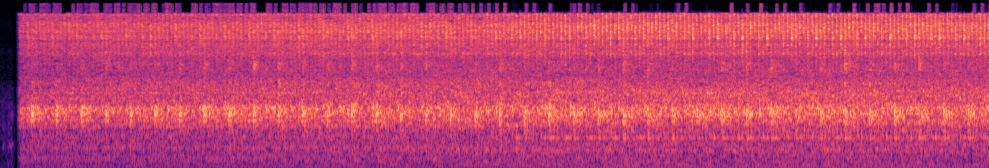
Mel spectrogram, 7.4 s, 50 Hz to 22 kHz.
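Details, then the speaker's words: Mercedes OM603 diesel with 422,000 miles, after radiator flush, new thermostat and gasket and refilling 10-litre cooling system following an overheat: even diesel clatter at steady idle, a little under three beats a second, no misses; idling healthily. "Yeah, running pretty good."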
